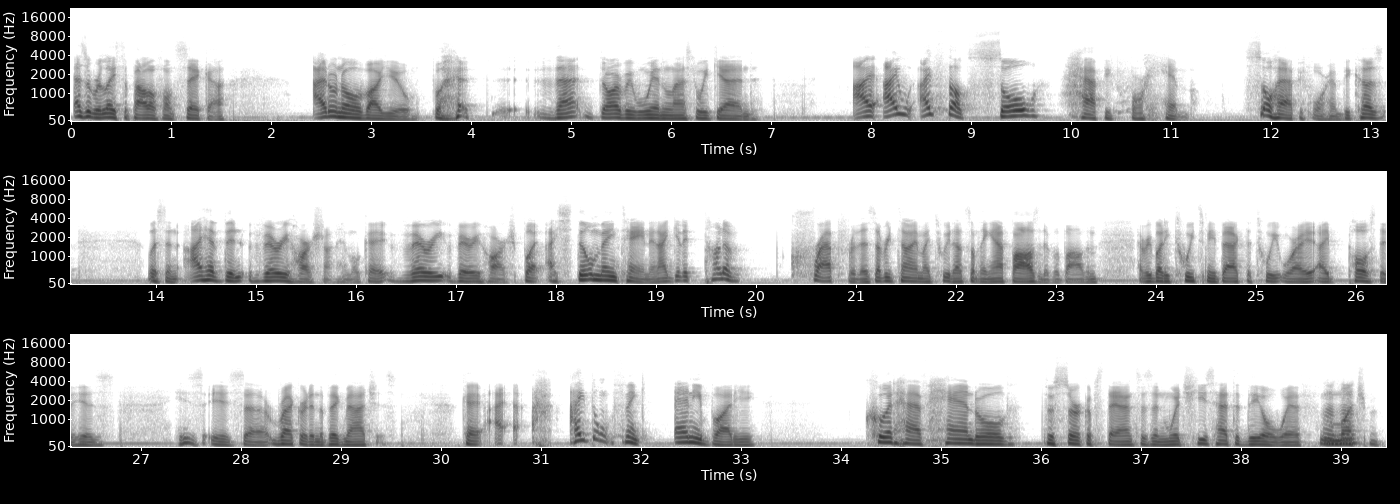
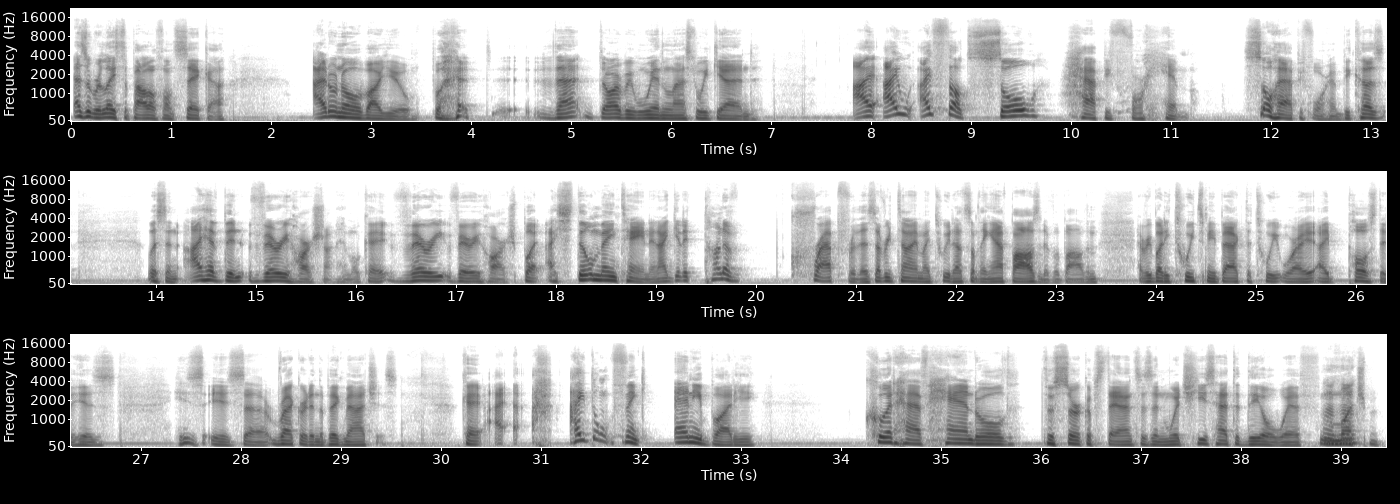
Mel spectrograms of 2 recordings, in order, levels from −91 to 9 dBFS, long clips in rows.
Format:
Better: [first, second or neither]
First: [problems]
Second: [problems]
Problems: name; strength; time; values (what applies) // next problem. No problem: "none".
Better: second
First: muffled; very; fading above 3.5 kHz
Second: none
